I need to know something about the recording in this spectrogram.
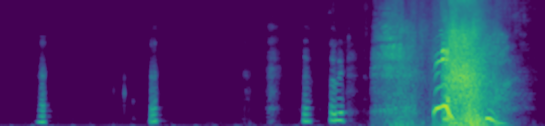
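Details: Male sneezing into tissues during a small fit: four brief hitching catch breaths build to one loud, forceful sneeze; sneeze.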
